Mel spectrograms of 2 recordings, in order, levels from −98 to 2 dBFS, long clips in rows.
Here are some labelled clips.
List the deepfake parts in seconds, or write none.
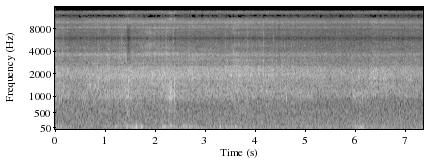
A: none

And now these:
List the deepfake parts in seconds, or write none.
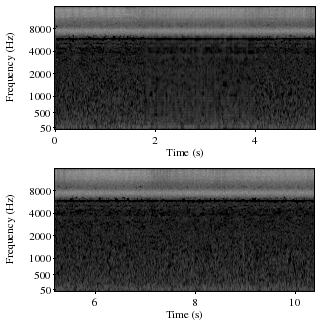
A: 1.8-4.0 (vocoder, BigVGAN v2)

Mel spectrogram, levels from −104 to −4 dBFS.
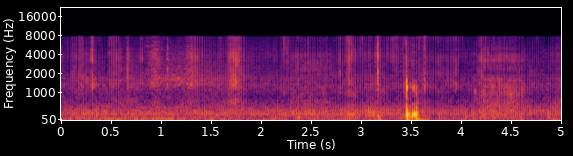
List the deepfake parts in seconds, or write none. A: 0.0-0.8 (vocoder, BigVGAN v2); 1.3-5.0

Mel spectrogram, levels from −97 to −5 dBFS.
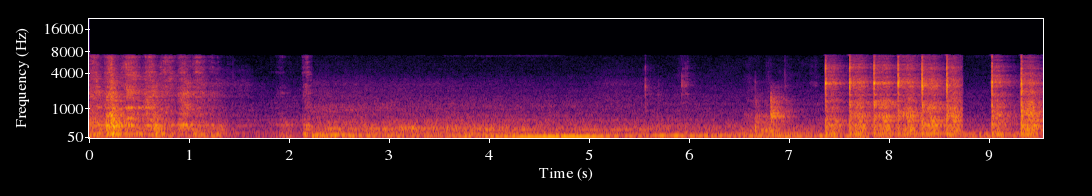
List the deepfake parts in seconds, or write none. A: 0.0-4.9 (vocoder, BigVGAN v2); 8.6-9.5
